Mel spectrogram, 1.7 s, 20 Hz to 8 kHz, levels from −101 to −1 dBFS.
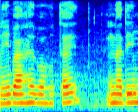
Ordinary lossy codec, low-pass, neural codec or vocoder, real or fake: none; none; codec, 16 kHz, 8 kbps, FreqCodec, larger model; fake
